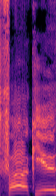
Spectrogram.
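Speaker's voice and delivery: strong, high-pitched goat voice. Pitching a joke, the speaker delivers the line in a very strong goat voice. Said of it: "in a very strong goat voice".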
